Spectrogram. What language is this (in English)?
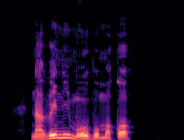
Mokpwe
